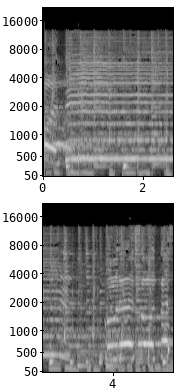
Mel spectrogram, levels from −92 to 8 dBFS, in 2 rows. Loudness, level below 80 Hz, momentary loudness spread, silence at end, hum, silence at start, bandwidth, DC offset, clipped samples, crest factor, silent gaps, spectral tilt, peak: -16 LUFS; -48 dBFS; 9 LU; 0 s; none; 0 s; 13 kHz; under 0.1%; under 0.1%; 14 dB; none; -2 dB/octave; -2 dBFS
